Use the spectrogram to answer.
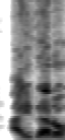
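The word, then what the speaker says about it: either: আইদার অর নাইদার ন আচ্ছা এটা নাইদারও উচ্চারণ হবে নিদারও হবে আইদারও হবে ইদার হবে কিন্তু কখন জানেন আইদার হবে ব্রিটিশে আর ইদার হবে আমেরিকান আচ্ছা এটা মনে রাখার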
